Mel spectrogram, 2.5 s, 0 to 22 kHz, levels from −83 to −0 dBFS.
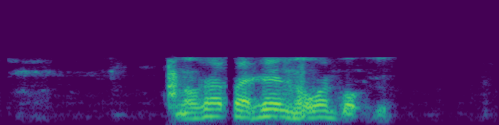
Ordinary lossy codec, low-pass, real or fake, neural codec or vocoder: AAC, 16 kbps; 7.2 kHz; fake; vocoder, 22.05 kHz, 80 mel bands, HiFi-GAN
